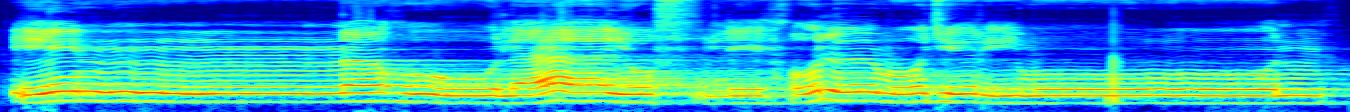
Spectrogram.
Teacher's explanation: یہاں پر الف لام حروف قمری میم کے شروع میں تو لام کو پڑھیں گے، الف کو نہیں پڑھیں گے۔ جیم میں قلقلہ کریں گے، اور را کے نیچے زیر ہے، را کو باریک پڑھیں گے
